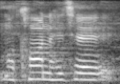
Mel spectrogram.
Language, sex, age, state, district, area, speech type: Maithili, female, 60+, Bihar, Saharsa, rural, spontaneous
